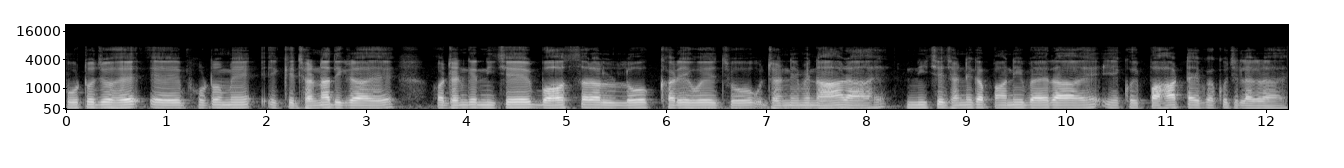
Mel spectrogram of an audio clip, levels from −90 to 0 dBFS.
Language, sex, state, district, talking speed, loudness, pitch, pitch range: Hindi, male, Uttar Pradesh, Jyotiba Phule Nagar, 205 wpm, -19 LUFS, 110 Hz, 110-115 Hz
